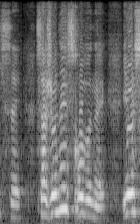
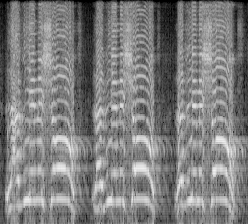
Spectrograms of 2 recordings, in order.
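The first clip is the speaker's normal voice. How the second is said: very high, loud, slow wailing shout; crying out; 8 dB louder than usual. Acted. Old woman at the cliff edge, crying her despair, in a high slow shout. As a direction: hurl it at the valley from the cliff. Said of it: "et elle cria".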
